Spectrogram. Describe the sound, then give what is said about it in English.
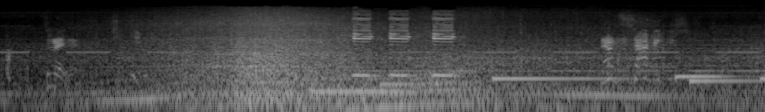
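A removal van and a silver car pull up at an apartment building. Engine rumble swells and eases while three quick electronic beeps sound midway over low sustained tones. “A removal van pulls up at the Pink Palace Apartments, just preceded by a silver car.”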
